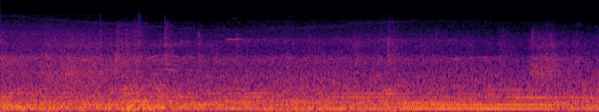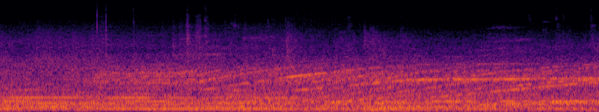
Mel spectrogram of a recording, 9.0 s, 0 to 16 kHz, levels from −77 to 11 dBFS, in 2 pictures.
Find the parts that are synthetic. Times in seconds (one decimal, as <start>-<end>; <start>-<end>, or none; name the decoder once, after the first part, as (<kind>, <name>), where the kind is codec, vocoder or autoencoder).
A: 4.7-6.0 (codec, SNAC)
